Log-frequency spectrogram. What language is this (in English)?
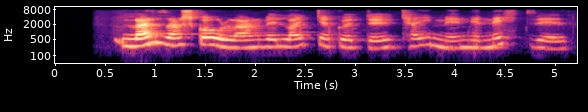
Icelandic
